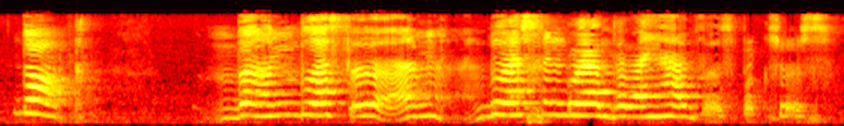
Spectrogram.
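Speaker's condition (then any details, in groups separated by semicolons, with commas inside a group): Cerebral palsy; affects all four limbs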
